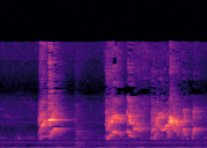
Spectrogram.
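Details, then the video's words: European goldfinch song: two short bursts of bright, scratchy twittering notes, the second longer and more rapid, over a steady low hum. "Chardonneret , El jilguero , bird , cardellino pezzato , GOLDFINCH SONG"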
